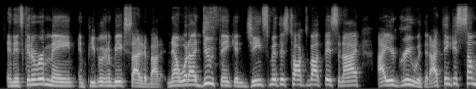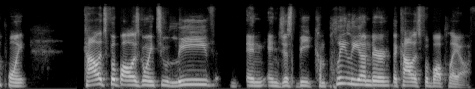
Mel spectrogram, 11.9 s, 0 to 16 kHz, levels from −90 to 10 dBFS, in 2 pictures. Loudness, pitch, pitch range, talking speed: -20 LUFS, 170 Hz, 150-195 Hz, 265 wpm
